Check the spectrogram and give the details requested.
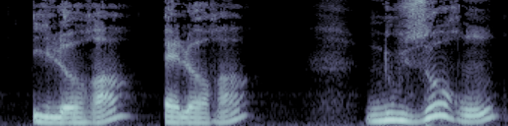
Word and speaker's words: aurons: J'aurai, tu auras, final S not pronounced, il aura, elle aura, nous aurons, final S not pronounced, and then you make the liaison, vous aurez, a Z at the end here, et, aurez, liaison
